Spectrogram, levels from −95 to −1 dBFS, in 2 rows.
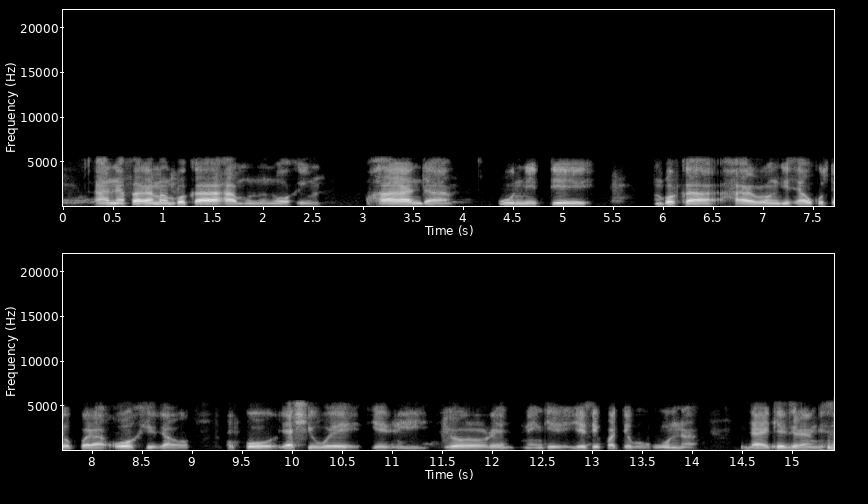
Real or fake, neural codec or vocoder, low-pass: fake; codec, 16 kHz, 2 kbps, FunCodec, trained on Chinese and English, 25 frames a second; 5.4 kHz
